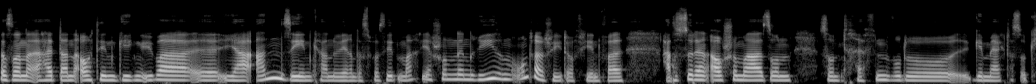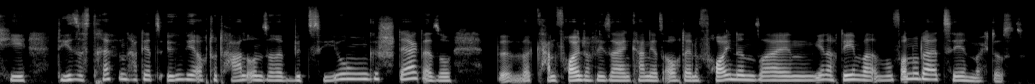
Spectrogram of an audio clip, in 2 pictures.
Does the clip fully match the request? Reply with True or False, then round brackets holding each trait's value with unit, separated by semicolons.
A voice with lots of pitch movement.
False (2.5 semitones)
